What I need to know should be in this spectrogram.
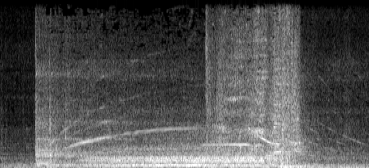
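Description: A spinning saw blade whirs and clatters to a stop.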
